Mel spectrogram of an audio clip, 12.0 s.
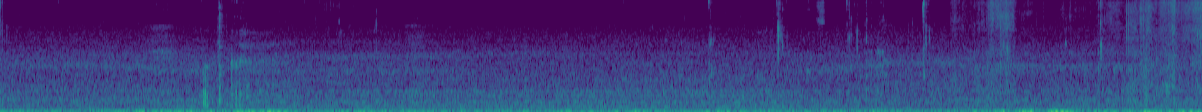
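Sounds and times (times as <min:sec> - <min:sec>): fan humming: 0:00.0 - 0:12.0
person chewing food: 0:07.1 - 0:11.2.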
